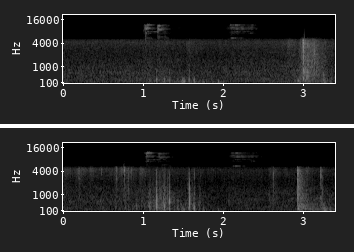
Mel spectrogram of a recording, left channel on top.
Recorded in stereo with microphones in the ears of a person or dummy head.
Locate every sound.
1.0 s keys jangling: 55° left (ahead or behind), 0.9 m; by 2.4 s 75° left (ahead or behind), 1.7 m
